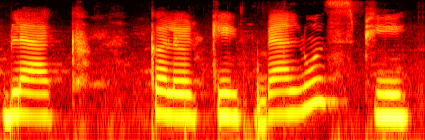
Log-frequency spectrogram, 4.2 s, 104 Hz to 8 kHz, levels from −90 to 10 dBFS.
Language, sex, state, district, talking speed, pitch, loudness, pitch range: Hindi, male, Punjab, Fazilka, 70 wpm, 220 Hz, -14 LUFS, 215-235 Hz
